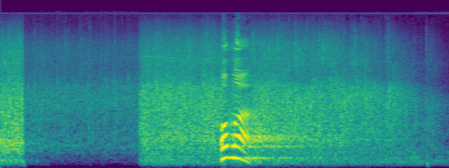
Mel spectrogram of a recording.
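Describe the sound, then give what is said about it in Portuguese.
A church audience breaks into loud, sustained applause after a brief pause, a voice calls out briefly over the clapping, and the applause slowly tapers off toward the end. “Só quem quer fazer parte dessa igreja, aplauda ele bem forte, diga aleluia.”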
